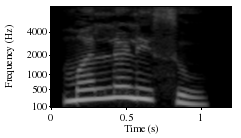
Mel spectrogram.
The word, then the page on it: ಮಲ್ಲಳಿಸು: Kannada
